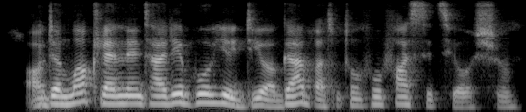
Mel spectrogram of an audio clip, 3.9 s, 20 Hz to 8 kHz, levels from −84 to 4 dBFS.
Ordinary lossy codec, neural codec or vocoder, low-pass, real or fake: none; codec, 16 kHz, 0.8 kbps, ZipCodec; none; fake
